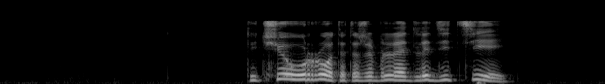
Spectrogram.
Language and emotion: Russian, angry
